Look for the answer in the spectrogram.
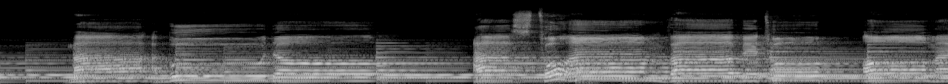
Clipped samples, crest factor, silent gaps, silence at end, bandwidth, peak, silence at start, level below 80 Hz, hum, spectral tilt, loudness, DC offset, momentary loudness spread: under 0.1%; 16 dB; none; 0 s; 12.5 kHz; -2 dBFS; 0 s; -58 dBFS; none; -5 dB/octave; -17 LUFS; under 0.1%; 5 LU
